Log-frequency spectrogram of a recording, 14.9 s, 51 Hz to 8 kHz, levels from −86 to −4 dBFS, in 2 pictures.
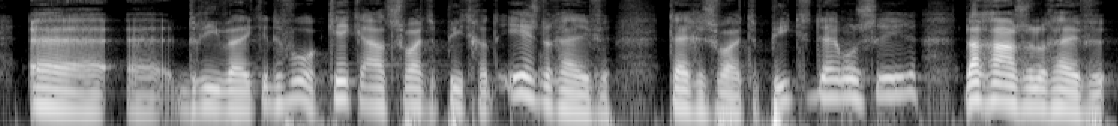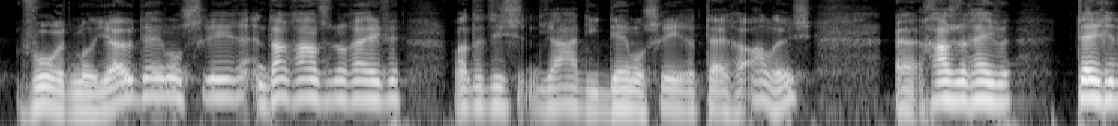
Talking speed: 180 wpm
